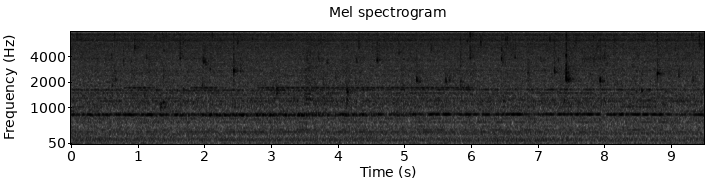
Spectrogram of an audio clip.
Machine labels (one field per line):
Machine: pump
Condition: normal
